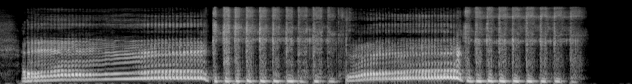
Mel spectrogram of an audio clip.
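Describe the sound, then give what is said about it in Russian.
A voice imitates a car engine twice, each time a rising, revving growl breaking into a fast, throbbing burble. The sounds are loud and made alone, with no talking over them. “Чтобы вот она прям ехала, да, не, не пердела, чтобы у нее звук был а не вот этот э, новомодный современный китайский”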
